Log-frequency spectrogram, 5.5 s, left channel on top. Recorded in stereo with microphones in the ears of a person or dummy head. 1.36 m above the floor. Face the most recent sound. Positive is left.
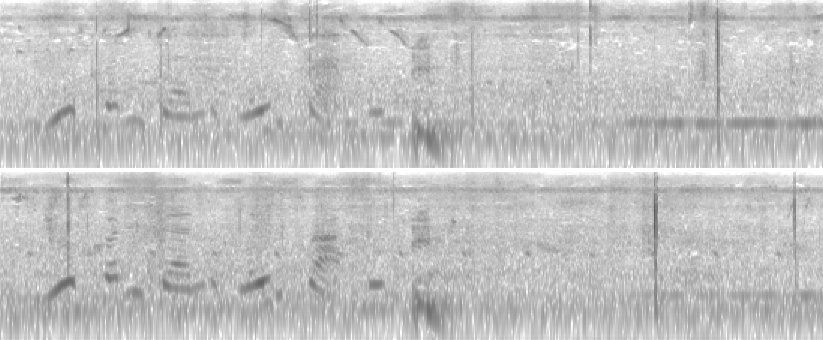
turn(degrees=-10)  # may be behind; listen again after turning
